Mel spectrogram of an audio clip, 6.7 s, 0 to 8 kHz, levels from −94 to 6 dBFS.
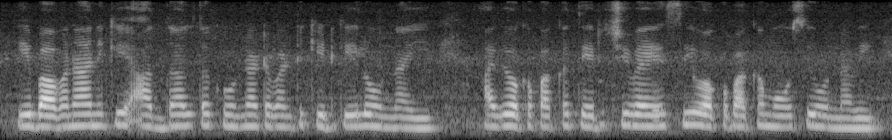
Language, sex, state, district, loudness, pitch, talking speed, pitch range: Telugu, female, Telangana, Hyderabad, -22 LUFS, 205 Hz, 145 wpm, 195-210 Hz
